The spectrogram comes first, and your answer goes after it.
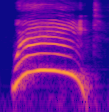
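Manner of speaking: wait, cried out very high; excited wait. Shown as a demonstration. Teacher demoing exclamation, high excited cry. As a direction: squeal the word wait, very high and sustained. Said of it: "So we've just got wait".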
